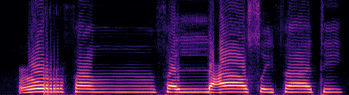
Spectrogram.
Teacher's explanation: را پہ جزم ہے اور اس سے پہلے والے حرف پہ مطلب عین پہ پیش ہے تو ہم حرف الرا کو بھاری آواز میں پڑھیں گے · آخر میں فا پہ جو کہ تنوین زبر ہے، اگر ہم یہ آیت کو اگلے آیت کے ساتھ ملا کے پڑھیں تو جو کہ حرف الفا کلمت فالعاصفات میں حروف الاخفاء میں سے ہے اور اخفاء کا معنی ہے چھپا دینا، تو ہم یہ تنوین کو چھپاتے ہوئے لیکن غنہ کے ساتھ یہ حکم کو ادا کریں گے · کلمت عرفہ میں یہاں حرف العین کو ہم حلق کے درمیان والے حصے سے پڑھیں گے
